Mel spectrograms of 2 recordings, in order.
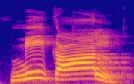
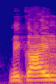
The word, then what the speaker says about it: मीकाल: मीकाल, कुरान में मीकाल का है, मिकाइल भी प्रोनाउंसिएशन है इसकी, तो मीकालू, मीकाला, मीकाला।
